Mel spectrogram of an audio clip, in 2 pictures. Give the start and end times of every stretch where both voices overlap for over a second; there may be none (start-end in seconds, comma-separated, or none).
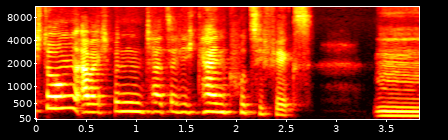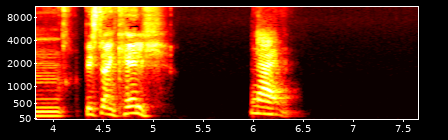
none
